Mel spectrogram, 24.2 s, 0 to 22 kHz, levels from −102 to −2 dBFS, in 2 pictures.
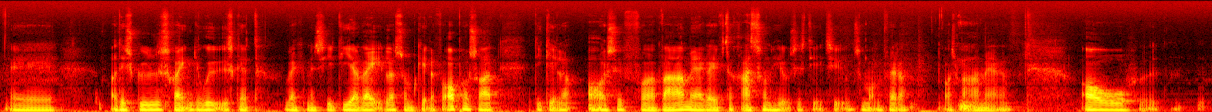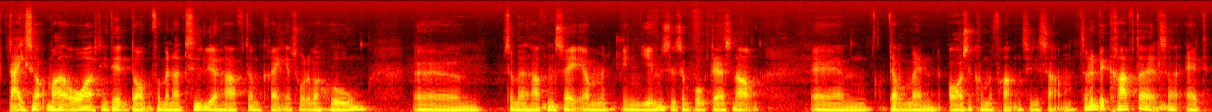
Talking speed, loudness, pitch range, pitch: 195 wpm, -29 LUFS, 80-90 Hz, 85 Hz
